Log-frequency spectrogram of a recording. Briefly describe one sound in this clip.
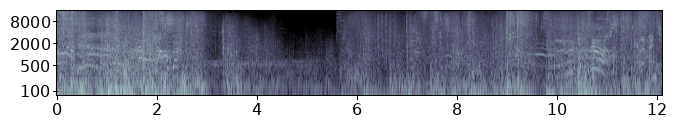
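Gunfire and explosions blast loudly.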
